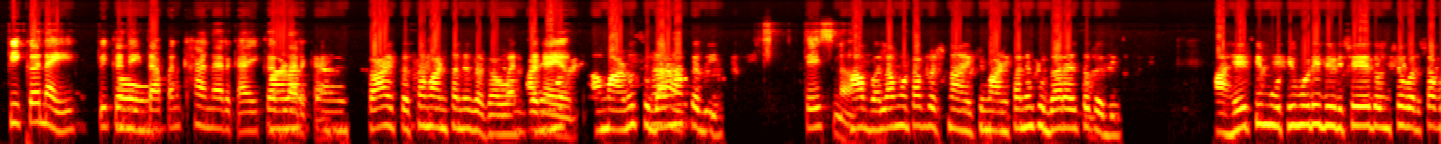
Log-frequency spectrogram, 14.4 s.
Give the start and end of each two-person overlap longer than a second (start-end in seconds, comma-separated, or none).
none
